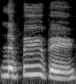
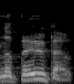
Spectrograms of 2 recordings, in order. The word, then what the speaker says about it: Labubu: Spell it. Laboo. Labubu.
